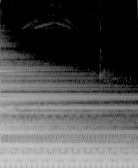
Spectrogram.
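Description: Two guitar notes from a G chord ring together as one sustained, steady tone, clean and close, fading slightly over about a second.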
